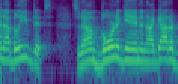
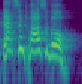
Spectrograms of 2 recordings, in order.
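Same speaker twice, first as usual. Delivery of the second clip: shocked disbelief; 10 semitones higher than usual. Retold or imitated. Preacher retelling his stunned reply to God, high and incredulous. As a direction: voice jumps far up in astonished disbelief. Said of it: "I'm like".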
